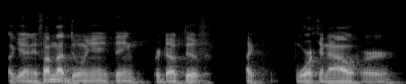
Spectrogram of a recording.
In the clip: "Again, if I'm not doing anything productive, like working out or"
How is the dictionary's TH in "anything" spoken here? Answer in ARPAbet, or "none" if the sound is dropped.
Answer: TH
